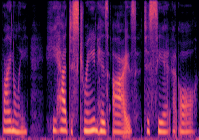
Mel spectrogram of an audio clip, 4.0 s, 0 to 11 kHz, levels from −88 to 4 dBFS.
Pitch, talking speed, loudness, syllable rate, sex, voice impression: 215 Hz, 180 wpm, -20 LUFS, 4.0 syllables/s, female, very feminine, slightly young, thin, very tensed, powerful, bright, soft, clear, fluent, cute, intellectual, very refreshing, sincere, calm, very friendly, very reassuring, unique, elegant, wild, sweet, lively, kind, slightly intense, light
